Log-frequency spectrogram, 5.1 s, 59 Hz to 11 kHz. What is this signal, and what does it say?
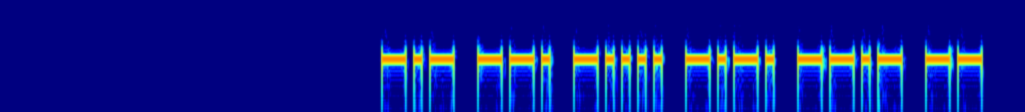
Morse code, heard as a keyed tone, about 31 wpm, 700 Hz. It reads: KG6CQM
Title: USA Call Signs - 6 Characters - 30wpm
